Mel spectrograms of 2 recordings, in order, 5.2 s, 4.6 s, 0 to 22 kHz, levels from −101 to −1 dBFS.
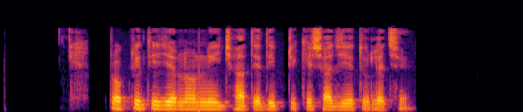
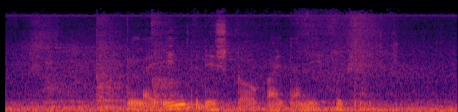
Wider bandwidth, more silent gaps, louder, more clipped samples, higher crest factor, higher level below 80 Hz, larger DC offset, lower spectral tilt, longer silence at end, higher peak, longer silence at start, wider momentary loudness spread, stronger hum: second, 8.2 kHz vs 16 kHz; first, 0.91-1.05 s vs none; first, -19 LUFS vs -40 LUFS; neither; about the same, 18 dB vs 16 dB; second, -56 dBFS vs -50 dBFS; neither; second, -5 dB/octave vs -6.5 dB/octave; first, 1.1 s vs 0 s; first, -2 dBFS vs -22 dBFS; first, 0.7 s vs 0.05 s; first, 18 LU vs 12 LU; neither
